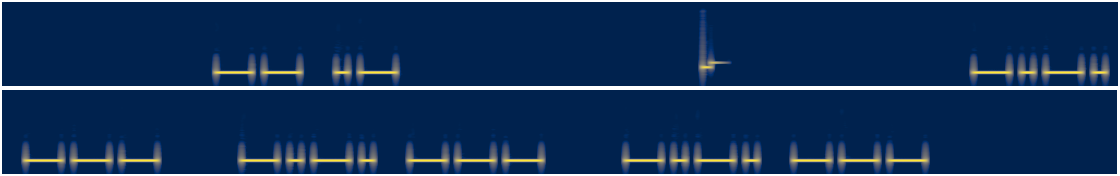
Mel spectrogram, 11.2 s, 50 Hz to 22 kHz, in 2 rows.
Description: Morse code, heard as a keyed tone, about 20 wpm, 700 Hz. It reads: MA CO CO CO
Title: US States Repeated 3x 20wpm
